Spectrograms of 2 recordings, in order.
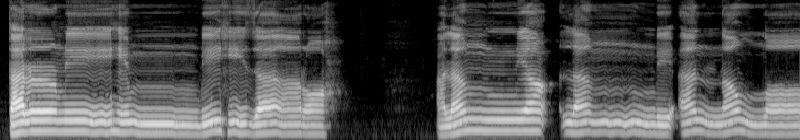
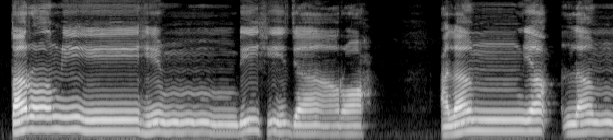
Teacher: dengan suara yang samar antara mim dan ba pada bibir ya kemudian ditahan kira-kira dua harakat atau ketukan Seraya mengeluarkan suara ikhfa dari pangkal hidung maka perhatikanlah contoh sebagai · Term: ikhfaz syafawi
